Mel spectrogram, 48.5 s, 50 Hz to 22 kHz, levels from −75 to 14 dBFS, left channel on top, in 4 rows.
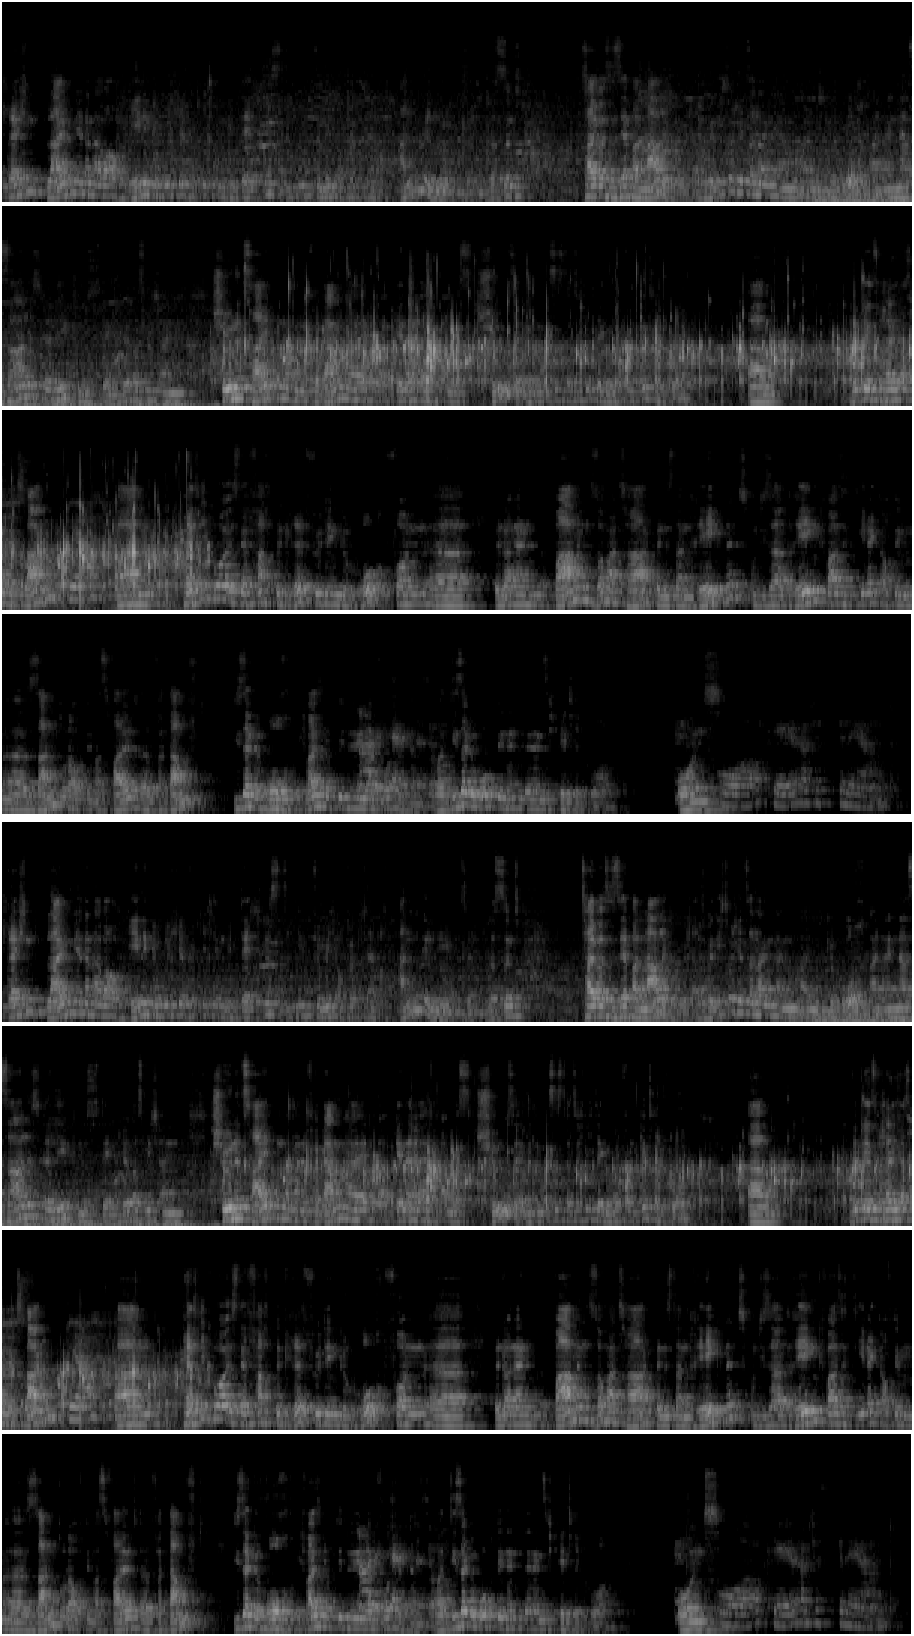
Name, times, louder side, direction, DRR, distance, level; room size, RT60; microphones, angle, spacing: voice 1, 0.0-5.0 5.3-7.2 7.7-20.7 21.0-21.3 22.1-22.4 23.4-25.0 25.8-26.3 26.7-39.0 39.5-43.9 44.3-44.5 45.4-46.0, right 1 dB, 55° right, 1 dB, 3.0 m, -37 dB
sound 1, 1.5-15.0, left 3 dB, 50° left, 1.8 m, -52 dB
Thunder, 10.3-16.9, equal, 20° left, 1.3 m, -45 dB
sound 2, 14.9-27.0, left 6 dB, 75° left, 0.6 m, -35 dB
voice 2, 23.8-24.6 25.2-25.8 41.1-42.4 45.4-48.3, right 1 dB, 80° right, 0 dB, 1.8 m, -44 dB
14.5 x 14.0 x 2.6 m, 0.78 s
head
